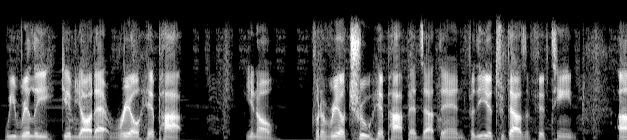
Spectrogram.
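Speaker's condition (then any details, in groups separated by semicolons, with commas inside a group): No condition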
